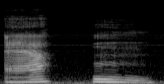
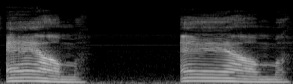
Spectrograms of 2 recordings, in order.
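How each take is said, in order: First: "A, m" as apple vowel, pause, hummed m; segmented phonics "A, m", the A short as in apple; sounds separated. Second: "am" drawn out, apple vowel into held m; emphatic phonics "am", both sounds joined; dictated sound blend. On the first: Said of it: "two sounds". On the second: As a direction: dictate "am" clearly as one stretched blend. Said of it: "short A sound pronounced followed by a consonant". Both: Shown as a demonstration.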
